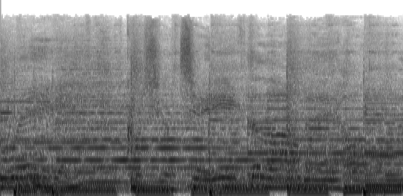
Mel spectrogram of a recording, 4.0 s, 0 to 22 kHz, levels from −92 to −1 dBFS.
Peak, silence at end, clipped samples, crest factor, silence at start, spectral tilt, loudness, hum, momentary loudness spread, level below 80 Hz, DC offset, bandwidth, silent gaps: 0 dBFS; 0 s; under 0.1%; 12 dB; 0 s; -6 dB/octave; -12 LUFS; none; 2 LU; -22 dBFS; under 0.1%; 16 kHz; none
